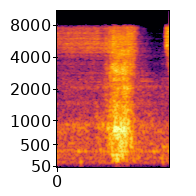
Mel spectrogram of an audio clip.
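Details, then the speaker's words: Mechanical ventilator breath cycles heard behind an adult man who uses a ventilator, speaking as he records a podcast. "hello everyone my name is that noise you're hearing is my ventilator and welcome page turners"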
